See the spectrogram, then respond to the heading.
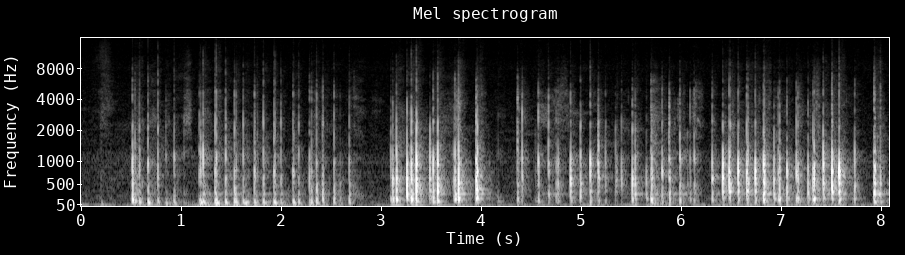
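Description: A hand-sized, hollow Balea Gesichtswasser facial toner bottle of translucent light-blue plastic with liquid inside is held in both hands and tapped fast with fingernails and fingertips. The result is quick runs of dry, clicky plastic taps that die away almost instantly, coming in several bursts separated by brief pauses.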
